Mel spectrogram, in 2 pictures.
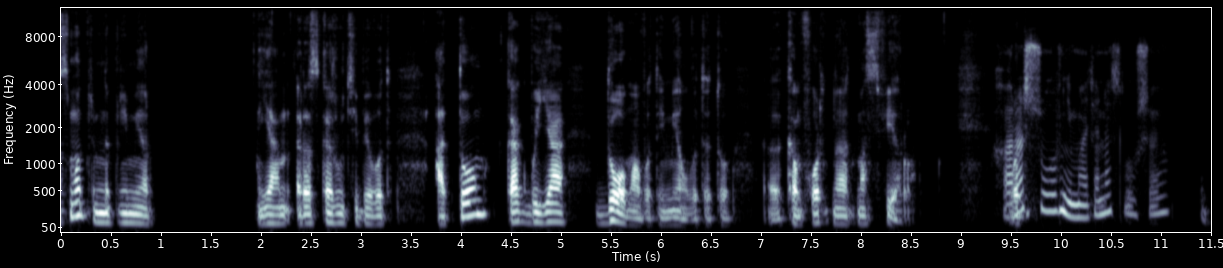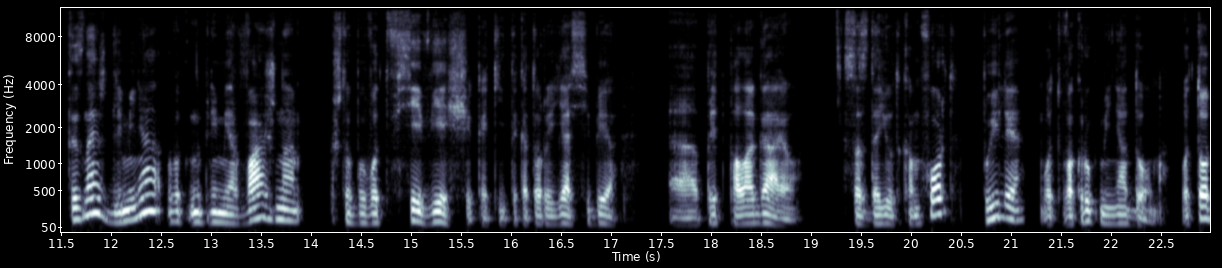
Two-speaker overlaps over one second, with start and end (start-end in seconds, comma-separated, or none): none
